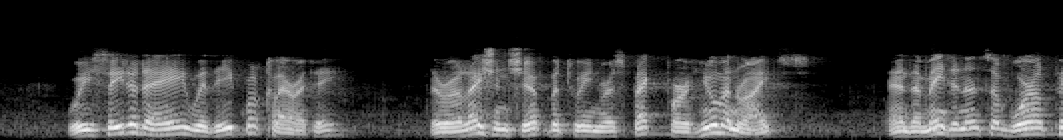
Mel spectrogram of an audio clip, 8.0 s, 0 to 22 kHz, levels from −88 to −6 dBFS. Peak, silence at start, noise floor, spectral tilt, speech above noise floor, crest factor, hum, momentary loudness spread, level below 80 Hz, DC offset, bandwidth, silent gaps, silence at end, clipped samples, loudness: -4 dBFS; 0.5 s; -56 dBFS; -9.5 dB/octave; 38 dB; 14 dB; none; 9 LU; -78 dBFS; under 0.1%; 5.6 kHz; none; 0 s; under 0.1%; -18 LUFS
